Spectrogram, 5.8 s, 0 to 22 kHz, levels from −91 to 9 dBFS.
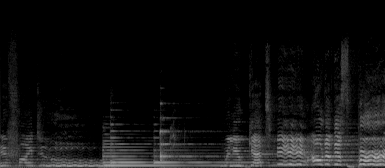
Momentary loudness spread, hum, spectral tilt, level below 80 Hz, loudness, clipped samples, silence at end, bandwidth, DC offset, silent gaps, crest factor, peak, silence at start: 13 LU; none; -2 dB/octave; -78 dBFS; -36 LUFS; under 0.1%; 0 s; 16.5 kHz; under 0.1%; none; 16 dB; -20 dBFS; 0 s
